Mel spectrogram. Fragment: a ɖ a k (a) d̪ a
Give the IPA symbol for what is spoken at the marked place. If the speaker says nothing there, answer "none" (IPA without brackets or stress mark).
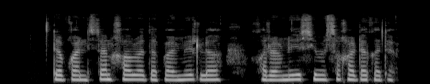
a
